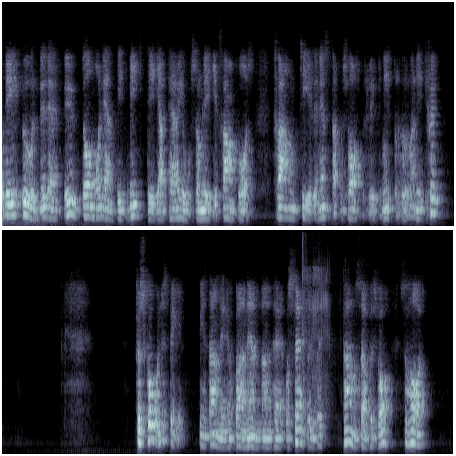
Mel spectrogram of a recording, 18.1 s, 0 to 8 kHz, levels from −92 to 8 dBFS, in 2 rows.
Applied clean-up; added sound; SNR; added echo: neural mask model DeepFilterNet 3.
